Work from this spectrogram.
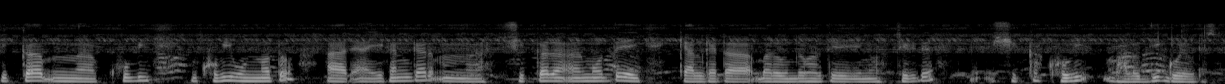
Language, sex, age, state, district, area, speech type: Bengali, male, 18-30, West Bengal, Birbhum, urban, spontaneous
